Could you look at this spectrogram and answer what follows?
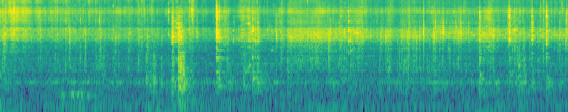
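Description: Beaten egg frying in oil after being flipped in a pan, a faint, steady sizzle with a few brief scraping and clicking spatula sounds close by, no voices.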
